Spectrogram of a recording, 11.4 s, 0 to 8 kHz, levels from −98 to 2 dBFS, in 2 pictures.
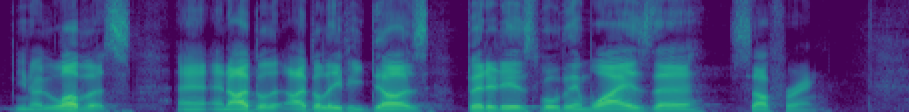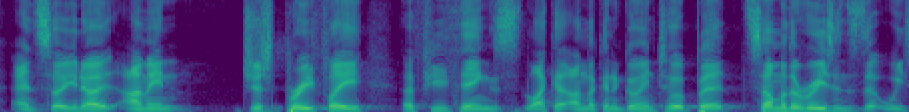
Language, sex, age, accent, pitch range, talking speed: English, male, 20-39, Australian, 135-160 Hz, 240 wpm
